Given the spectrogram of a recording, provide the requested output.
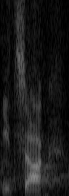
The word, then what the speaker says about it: Isaac: So Isaac has got S and C, but it's a K-sounding C, not a soft C. So it's Sak. And if you do an I sound, it's Itzak. In Hebrew, the Isaac would be more like an Itzak.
